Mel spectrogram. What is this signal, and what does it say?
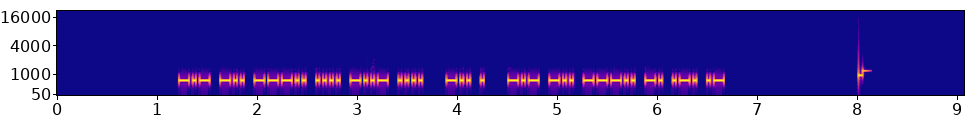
Morse code, heard as a keyed tone, about 36 wpm, 700 Hz. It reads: KD8HXH DE KD8NRA
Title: USA Callsign DE Callsign 35wpm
